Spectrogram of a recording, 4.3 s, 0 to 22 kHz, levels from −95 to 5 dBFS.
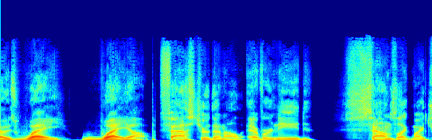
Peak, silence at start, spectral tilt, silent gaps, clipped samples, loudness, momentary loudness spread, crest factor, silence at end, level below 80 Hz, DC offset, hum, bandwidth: -4 dBFS; 0 s; -5.5 dB/octave; none; under 0.1%; -23 LUFS; 14 LU; 18 dB; 0 s; -42 dBFS; under 0.1%; none; 16.5 kHz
